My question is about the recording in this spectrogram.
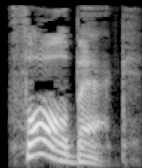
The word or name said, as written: fallback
